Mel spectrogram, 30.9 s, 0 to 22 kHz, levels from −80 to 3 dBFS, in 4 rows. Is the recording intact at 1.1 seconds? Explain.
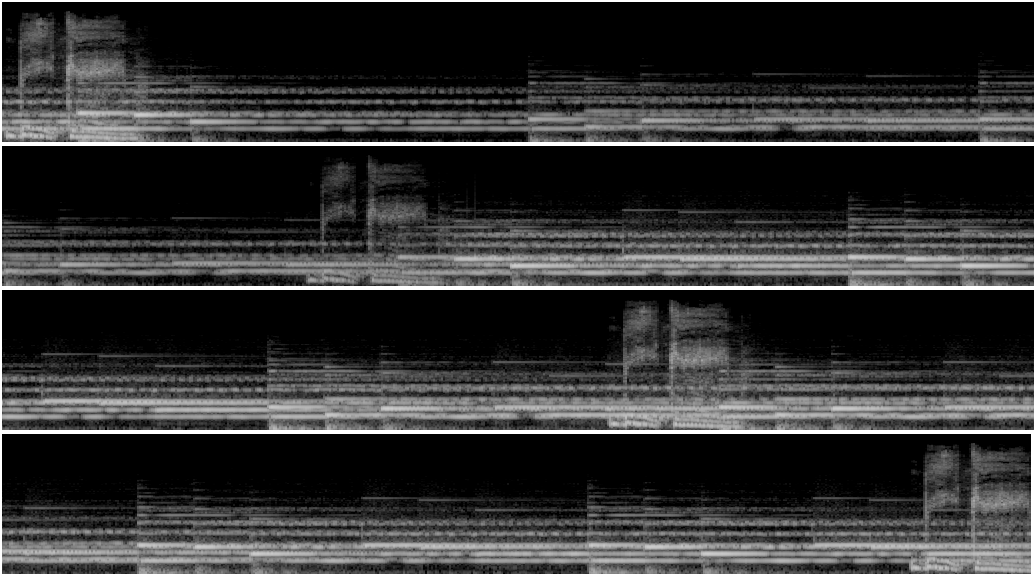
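No. At 1.1 seconds the sound carries a fast ticking, zipping texture, the zipper noise running from 1.03 to 1.79 s. The level drops roughly 10 dB in unsmoothed 2 dB steps, about ten a second, each step leaving a small click.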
